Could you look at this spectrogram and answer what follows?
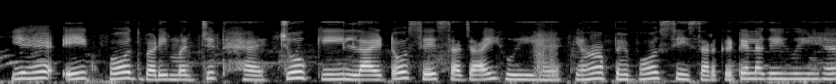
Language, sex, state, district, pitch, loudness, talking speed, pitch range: Hindi, female, Uttar Pradesh, Etah, 250 Hz, -15 LUFS, 145 wpm, 220-270 Hz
